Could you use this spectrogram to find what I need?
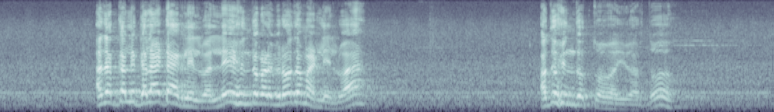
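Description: A middle-aged man speaks calmly into microphones, with pauses.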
